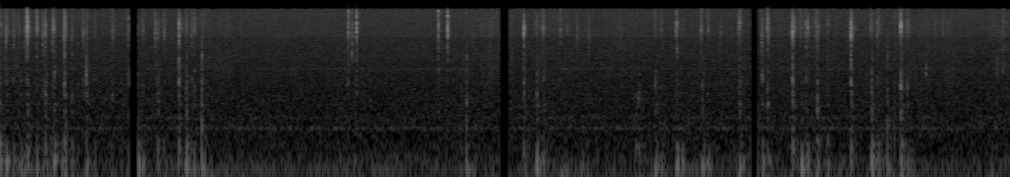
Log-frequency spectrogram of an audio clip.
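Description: Typing on a computer keyboard: bursts of quick keystrokes separated by short pauses, over a faint steady hum. The sound cuts out completely for an instant three times.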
